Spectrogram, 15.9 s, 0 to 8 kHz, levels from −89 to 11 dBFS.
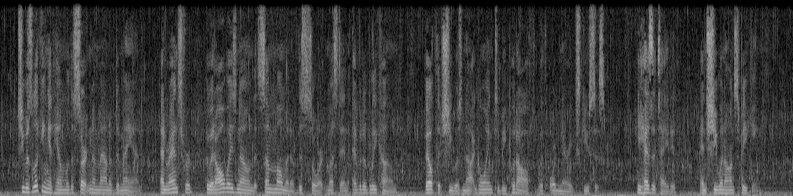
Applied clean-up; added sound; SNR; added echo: none; Stream; 12 dB; none.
